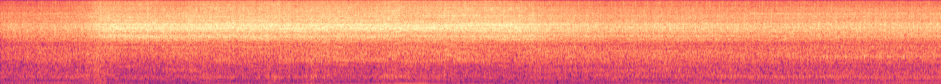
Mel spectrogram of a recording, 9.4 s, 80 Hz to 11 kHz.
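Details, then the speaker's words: 1998 Volkswagen Passat B5, 479,000 km, engine warming up before oil change: steady, even idle with one brief rev rise settling smoothly back; normal warm-up idle. "прогріваю двигуни для заміни масла"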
